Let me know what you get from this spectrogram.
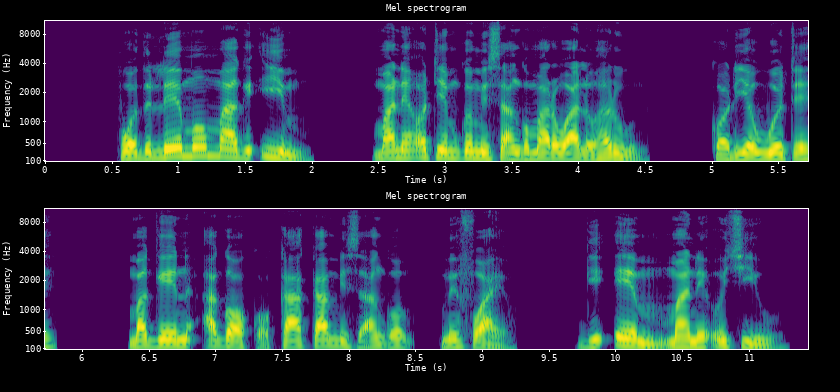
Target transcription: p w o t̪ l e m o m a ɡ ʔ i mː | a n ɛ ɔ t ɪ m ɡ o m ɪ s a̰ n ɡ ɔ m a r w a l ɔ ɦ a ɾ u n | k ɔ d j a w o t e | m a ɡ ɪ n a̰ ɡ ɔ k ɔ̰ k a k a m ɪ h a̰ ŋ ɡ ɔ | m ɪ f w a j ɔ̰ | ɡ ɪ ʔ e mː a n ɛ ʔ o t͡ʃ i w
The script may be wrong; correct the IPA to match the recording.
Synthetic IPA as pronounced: p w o d̪ l e m o m a ɡ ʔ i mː | a n ɛ ɔ t ɪ m ɡ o m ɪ s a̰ ŋ ɡ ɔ m a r w a l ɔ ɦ a ɾ u n | k ɔ d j a w o t e | m a ɡ ɪ n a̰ ɡ ɔ k ɔ̰ k a k a m ɪ s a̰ ŋ ɡ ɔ | m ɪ f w a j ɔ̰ | ɡ ɪ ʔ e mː a n ɛ ʔ o t͡ʃ i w

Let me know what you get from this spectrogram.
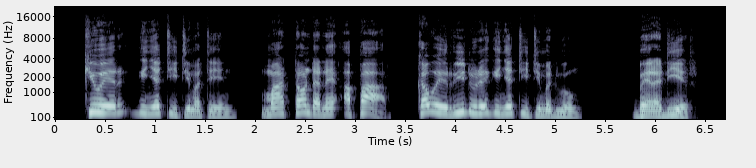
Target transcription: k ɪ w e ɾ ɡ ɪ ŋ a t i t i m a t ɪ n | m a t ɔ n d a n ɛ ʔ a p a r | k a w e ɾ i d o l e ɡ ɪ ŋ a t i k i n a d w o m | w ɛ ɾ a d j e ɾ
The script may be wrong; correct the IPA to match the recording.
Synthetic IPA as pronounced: k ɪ w e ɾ ɡ ɪ ɲ a t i t i m a t ɪ n | m a t ɔ n d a n ɛ ʔ a p a r | k a w e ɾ i d o ɾ e ɡ ɪ ɲ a t i t i m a d w o ŋ | b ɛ ɾ a d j e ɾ

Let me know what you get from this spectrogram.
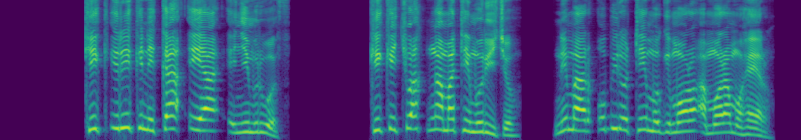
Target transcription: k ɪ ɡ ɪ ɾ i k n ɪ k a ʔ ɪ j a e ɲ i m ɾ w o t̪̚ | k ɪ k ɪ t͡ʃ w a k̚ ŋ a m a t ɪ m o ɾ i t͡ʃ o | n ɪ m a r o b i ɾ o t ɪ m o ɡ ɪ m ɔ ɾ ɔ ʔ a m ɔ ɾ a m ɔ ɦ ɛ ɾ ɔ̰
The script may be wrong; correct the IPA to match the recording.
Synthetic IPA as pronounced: k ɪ k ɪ ɾ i k n ɪ k a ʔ ɪ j a e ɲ i m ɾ w o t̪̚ | k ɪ k ɪ t͡ʃ w a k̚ ŋ a m a t ɪ m o ɾ i t͡ʃ o | n ɪ m a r o b i ɾ o t ɪ m o ɡ ɪ m ɔ ɾ ɔ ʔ a m ɔ ɾ a m ɔ ɦ ɛ ɾ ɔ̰

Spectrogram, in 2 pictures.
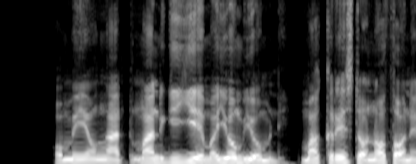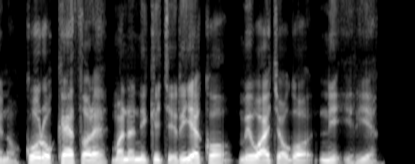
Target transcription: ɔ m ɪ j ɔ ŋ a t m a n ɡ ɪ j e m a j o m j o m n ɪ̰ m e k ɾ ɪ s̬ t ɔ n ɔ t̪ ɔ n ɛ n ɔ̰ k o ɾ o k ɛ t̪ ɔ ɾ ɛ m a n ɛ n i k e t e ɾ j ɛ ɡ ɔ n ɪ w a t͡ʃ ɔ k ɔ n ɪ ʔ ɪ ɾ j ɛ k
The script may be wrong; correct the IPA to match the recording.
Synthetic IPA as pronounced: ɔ m ɪ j ɔ ŋ a t m a n ɡ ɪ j e m a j o m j o m n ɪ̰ m a k ɾ ɪ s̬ t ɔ n ɔ t̪ ɔ n ɛ n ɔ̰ k o ɾ o k ɛ t̪ ɔ ɾ ɛ m a n a n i k e t͡ʃ e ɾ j ɛ k ɔ m ɪ w a t͡ʃ ɔ ɡ ɔ n ɪ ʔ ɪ ɾ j ɛ k

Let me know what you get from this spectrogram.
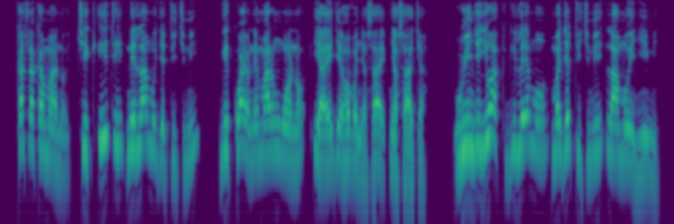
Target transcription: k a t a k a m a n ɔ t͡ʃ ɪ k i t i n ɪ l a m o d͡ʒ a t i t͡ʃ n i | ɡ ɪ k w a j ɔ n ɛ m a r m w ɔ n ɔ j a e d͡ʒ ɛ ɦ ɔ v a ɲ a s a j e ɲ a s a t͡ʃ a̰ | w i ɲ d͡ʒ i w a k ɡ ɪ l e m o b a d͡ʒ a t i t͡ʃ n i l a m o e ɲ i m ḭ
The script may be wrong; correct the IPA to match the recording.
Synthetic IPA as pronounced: k a t a k a m a n ɔ t͡ʃ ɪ k i t i n ɪ l a m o d͡ʒ a t i t͡ʃ n i | ɡ ɪ k w a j ɔ n ɛ m a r ŋ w ɔ n ɔ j a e d͡ʒ ɛ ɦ ɔ v a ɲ a s a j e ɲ a s a t͡ʃ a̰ | w i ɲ d͡ʒ j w a k ɡ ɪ l e m o m a d͡ʒ a t i t͡ʃ n i l a m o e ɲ i m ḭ

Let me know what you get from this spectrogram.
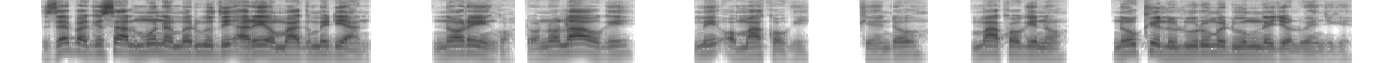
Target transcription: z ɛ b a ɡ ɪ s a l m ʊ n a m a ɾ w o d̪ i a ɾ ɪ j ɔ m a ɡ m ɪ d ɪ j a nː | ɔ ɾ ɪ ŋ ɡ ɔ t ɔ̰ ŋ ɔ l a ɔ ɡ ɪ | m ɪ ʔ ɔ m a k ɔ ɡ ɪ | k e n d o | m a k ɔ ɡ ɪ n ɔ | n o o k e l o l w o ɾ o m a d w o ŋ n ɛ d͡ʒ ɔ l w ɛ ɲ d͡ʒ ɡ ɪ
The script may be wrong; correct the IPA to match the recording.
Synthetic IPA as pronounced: z ɛ b a ɡ ɪ s a l m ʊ n a m a ɾ w o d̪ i a ɾ ɪ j ɔ m a ɡ m ɪ d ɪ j a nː | ɔ ɾ ɪ ŋ ɡ ɔ t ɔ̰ n ɔ l a ɔ ɡ ɪ | m ɪ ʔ ɔ m a k ɔ ɡ ɪ | k e n d o | m a k ɔ ɡ ɪ n ɔ | n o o k e l o l w o ɾ o m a d w o ŋ n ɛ d͡ʒ ɔ l w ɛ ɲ d͡ʒ ɡ ɪ

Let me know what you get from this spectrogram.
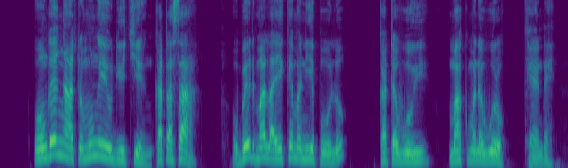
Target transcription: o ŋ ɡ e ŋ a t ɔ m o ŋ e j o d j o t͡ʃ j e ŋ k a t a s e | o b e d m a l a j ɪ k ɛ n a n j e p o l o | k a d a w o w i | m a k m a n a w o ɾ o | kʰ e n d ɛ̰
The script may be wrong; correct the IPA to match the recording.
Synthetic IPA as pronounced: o ŋ ɡ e ŋ a t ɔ m o ŋ e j o d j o t͡ʃ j e ŋ k a t a s a | o b e d m a l a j ɪ k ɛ m a n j e p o l o | k a t a w o w i | m a k m a n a w o ɾ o | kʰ ɛ n d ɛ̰

